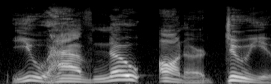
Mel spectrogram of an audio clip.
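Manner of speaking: slow, even, composed, infuriatingly calm voice. A father speaks to his son William, infuriatingly calm. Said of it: "said his father, / said his father, / still in the voice of infuriating calm".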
